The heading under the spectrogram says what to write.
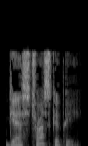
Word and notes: gastroscopy: British English

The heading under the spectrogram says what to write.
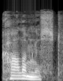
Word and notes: columnist: American English

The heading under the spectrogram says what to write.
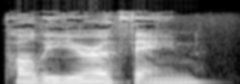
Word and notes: polyurethane: American English

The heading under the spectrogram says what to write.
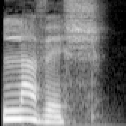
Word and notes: lavish: British English

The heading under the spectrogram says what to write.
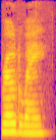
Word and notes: roadway: American English

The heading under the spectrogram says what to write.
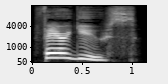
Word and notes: fair use: American English

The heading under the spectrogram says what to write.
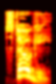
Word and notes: stogie: British English

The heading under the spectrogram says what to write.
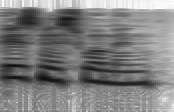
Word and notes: businesswoman: American English

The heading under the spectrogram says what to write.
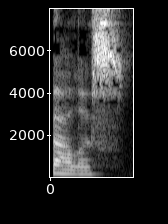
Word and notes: phallus: American English

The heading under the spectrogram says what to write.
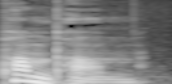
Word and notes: pompom: British English

